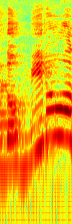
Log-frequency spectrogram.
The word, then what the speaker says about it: dormiram: Ele diz assim: finalmente as crianças dormiram. Ou a pronúncia é dormiram ou dormirão? É com a M, tia, então é dormiram.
